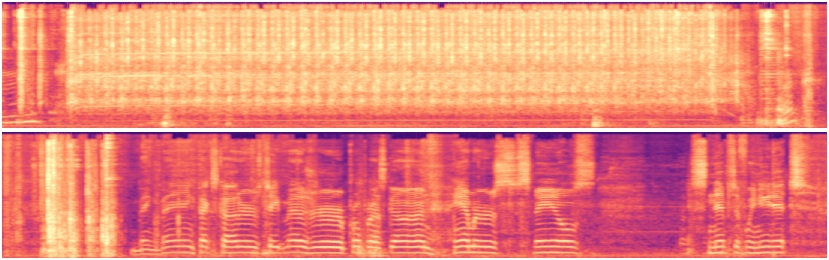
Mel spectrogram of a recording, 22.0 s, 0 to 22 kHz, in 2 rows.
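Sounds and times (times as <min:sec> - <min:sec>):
motor pulsing: 0:00.5 - 0:10.1.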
